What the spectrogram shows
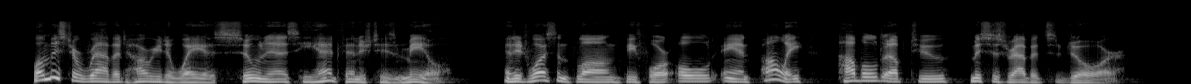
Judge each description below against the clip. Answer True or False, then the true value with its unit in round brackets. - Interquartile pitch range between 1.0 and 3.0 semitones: False (5.1 semitones)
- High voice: False (125 Hz)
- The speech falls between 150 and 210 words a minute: False (135 wpm)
